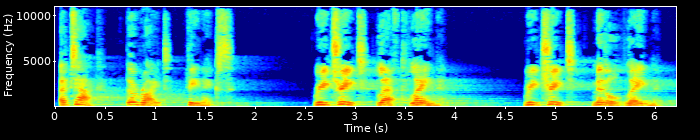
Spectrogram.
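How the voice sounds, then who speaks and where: A woman voicing a cold, menacing robotic gorgon in a video game, giving short commands in a measured, detached, machine-like way. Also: mid-range voice, lively intonation, big-room sound. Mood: cold, commanding. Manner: slow, measured, emotionally detached machine-like delivery. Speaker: game character voice pack.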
